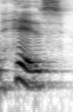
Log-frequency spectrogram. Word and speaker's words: his: No H in his and a strong H in house. But again, what else could it be if not his?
